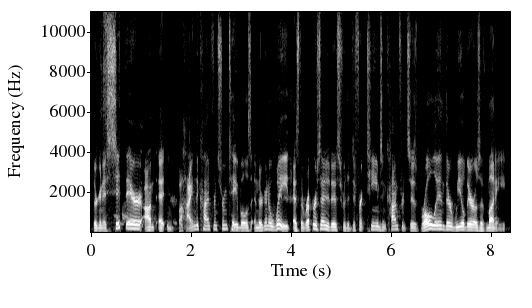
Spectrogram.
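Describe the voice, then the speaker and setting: A man's voice: medium pitch, big pitch swings, quick pace, few pauses, dry recording. A man bantering casually about sports as a show panelist, ranting in a sarcastic, profane, exaggerating way.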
